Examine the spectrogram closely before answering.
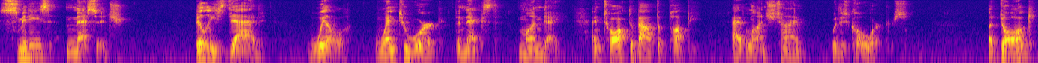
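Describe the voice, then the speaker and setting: A man with a deliberate manner, an author reading a storybook aloud for children. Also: sits low, expressive, a bit bright. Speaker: author reading own book.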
